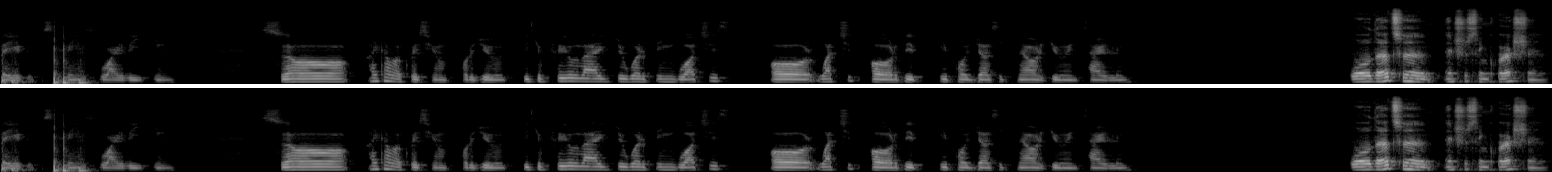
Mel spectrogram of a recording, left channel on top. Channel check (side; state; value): both; identical; correlation 1.00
